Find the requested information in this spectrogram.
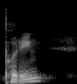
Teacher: the double T pronounced as a fast D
